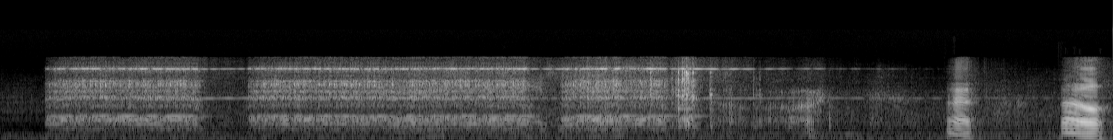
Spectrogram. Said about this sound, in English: At dawn the next morning, the phone rings at McCurdy's home.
